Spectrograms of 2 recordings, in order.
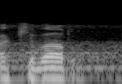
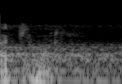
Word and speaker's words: أكبر: أما أن نقول لو أن شخصا عاميا قال الله أكبر، قل له أخطأت، قل الله أكبر، لأنه لا يقصد الاستفهام، إنما هي لفظة أخطأ في نطقها، أخطأ في نطقها.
